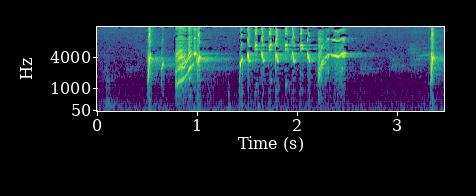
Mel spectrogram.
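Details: Goldfinches getting into song, warming up: a few sharp chirps, a quick rising liquid twitter, then a rapid run of repeated tinkling notes ending in a thin upslurred whistle, and one last chip.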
